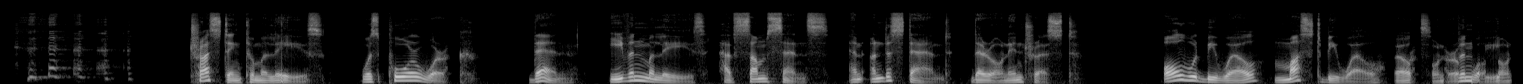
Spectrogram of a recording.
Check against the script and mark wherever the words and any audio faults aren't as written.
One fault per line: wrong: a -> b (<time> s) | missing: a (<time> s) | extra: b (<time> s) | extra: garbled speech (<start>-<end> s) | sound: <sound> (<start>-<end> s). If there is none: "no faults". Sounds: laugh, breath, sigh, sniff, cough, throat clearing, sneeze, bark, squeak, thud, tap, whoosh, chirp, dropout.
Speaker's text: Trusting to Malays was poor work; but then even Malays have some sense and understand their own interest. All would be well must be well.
sound: laugh (0.1-1.4 s)
missing: but (4.8 s)
extra: garbled speech (13.9-15.1 s)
